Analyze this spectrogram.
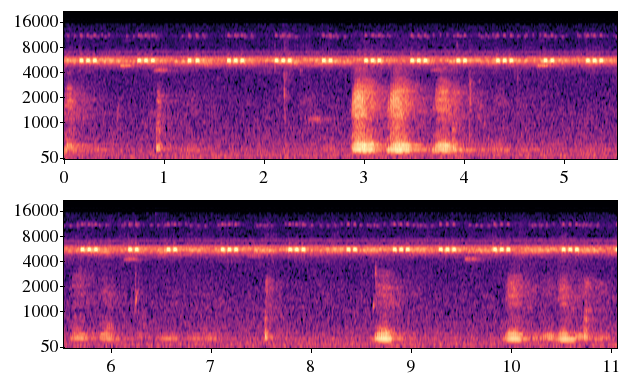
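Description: Pig frogs give deep, pig-like grunts in short runs over a steady high insect trill.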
